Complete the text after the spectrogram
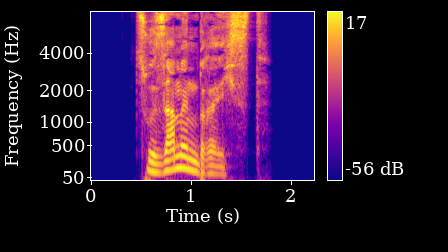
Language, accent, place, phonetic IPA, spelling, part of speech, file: German, Germany, Berlin, [t͡suˈzamənˌbʁɪçst], zusammenbrichst, verb, De-zusammenbrichst.ogg
- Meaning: second-person singular dependent present of zusammenbrechen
